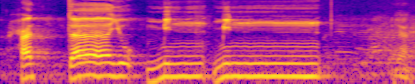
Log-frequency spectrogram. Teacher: ولا تنكحوا المشركات حتى يؤمن kita waqaf di situ dengan wajibul gunnah. Wajibul gunnah dengan kadar 2 harakat.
